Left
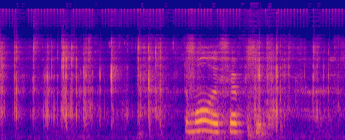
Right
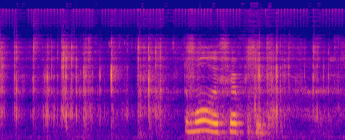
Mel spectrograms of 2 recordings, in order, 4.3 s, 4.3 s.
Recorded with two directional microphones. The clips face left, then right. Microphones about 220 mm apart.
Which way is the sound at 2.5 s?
20° right (ahead or behind).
